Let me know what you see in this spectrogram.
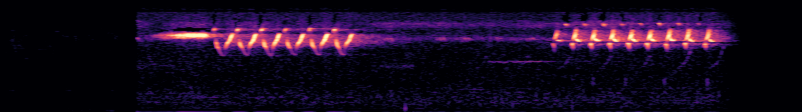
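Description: A bird chirping in two quick trills: a run of rapid up-and-down chirps, a pause, then a second run of about ten evenly spaced chirps. It starts and cuts off abruptly.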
